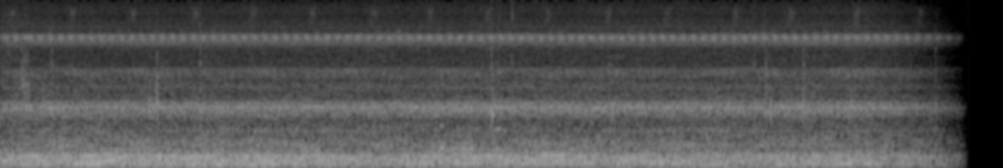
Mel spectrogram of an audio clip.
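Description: Night insects, crickets, trilling steadily in two high pitches over a low rumble of outdoor background noise. The sound cuts off suddenly near the end.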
